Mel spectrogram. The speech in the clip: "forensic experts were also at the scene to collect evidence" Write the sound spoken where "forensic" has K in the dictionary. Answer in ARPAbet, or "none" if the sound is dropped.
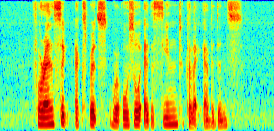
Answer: K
